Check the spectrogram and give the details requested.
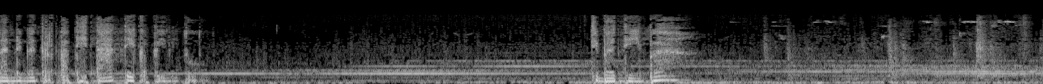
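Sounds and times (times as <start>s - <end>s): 
speech: 0.0s - 2.2s, 6.0s - 6.9s
bier trolley being pushed outside the room: 7.2s - 10.4s.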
